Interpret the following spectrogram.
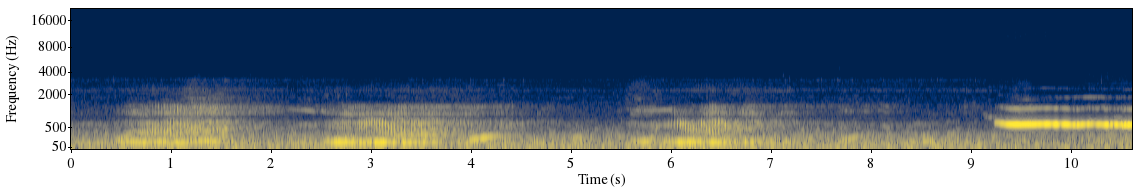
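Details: Humpback whale singing in repeated phrases: deep moaning units recur every few seconds with brief upward-swooping cries between them, ending in a sudden, loud, steady whistled tone held with a higher overtone.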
